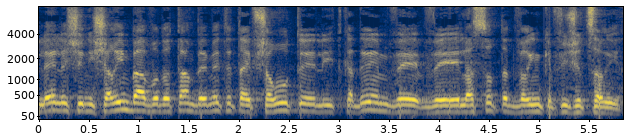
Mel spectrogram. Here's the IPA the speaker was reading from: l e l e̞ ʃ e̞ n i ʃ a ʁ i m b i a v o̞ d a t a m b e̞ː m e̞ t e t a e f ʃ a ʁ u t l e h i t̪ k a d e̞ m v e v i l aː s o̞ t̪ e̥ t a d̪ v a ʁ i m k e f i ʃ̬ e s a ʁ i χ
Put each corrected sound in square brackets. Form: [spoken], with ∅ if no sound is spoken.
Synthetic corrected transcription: l e l e̞ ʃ e̞ n i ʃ a ʁ i m b [e] a v o̞ d a t a m b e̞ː m e̞ t e t a e f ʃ a ʁ u t l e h i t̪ k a d e̞ m v e v [e] l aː s o̞ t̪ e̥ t a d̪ v a ʁ i m k e f i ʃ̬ e [t͡s] a ʁ i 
